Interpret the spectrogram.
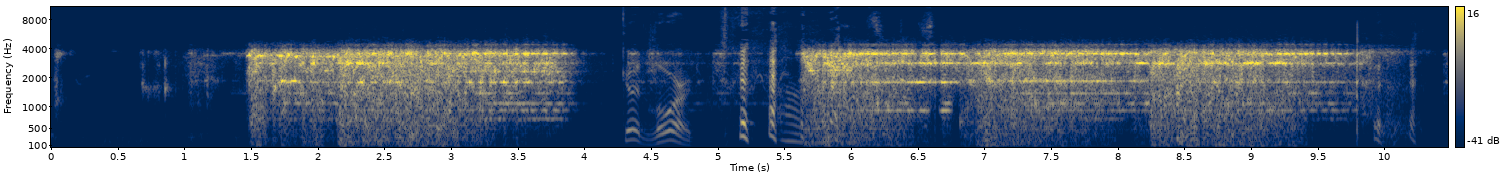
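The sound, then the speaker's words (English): Loud, clanging warning bells, rung by hand, sound continuously in two long bursts, harsh and metallic, with a brief gap between them where people exclaim and laugh. “But, but you see, there there's your communication to get out of the way because they you would hear those bells.”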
